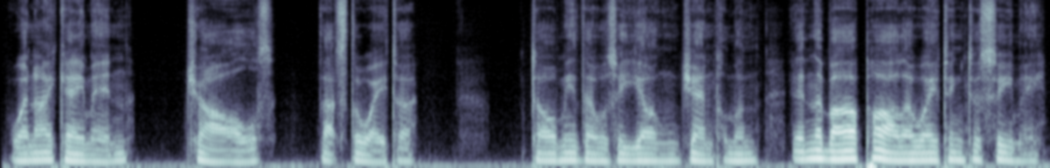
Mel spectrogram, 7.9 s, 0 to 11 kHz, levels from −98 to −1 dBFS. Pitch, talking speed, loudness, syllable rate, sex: 100 Hz, 160 wpm, -18 LUFS, 5.1 syllables/s, male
